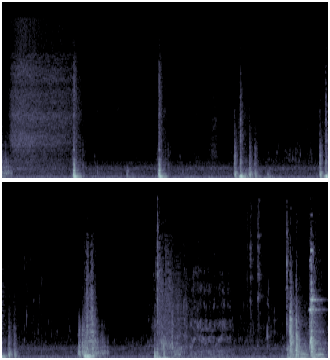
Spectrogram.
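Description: Wooden doors in Minecraft opening and closing, a series of about seven sharp clacks spaced roughly a second apart, fairly close and standing alone without talk.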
